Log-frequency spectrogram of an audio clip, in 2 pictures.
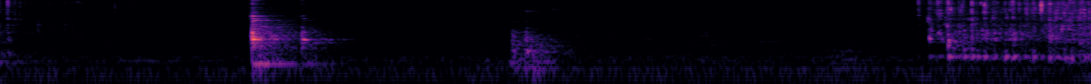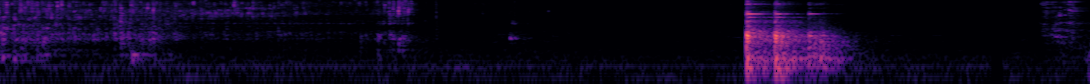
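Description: A spoon stirs homemade lemonade of lemons, orange, sugar and water in a container. A few sharp, separate clinks of metal on glass ring out, with a stretch of sloshing, swirling liquid in between. No one speaks.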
